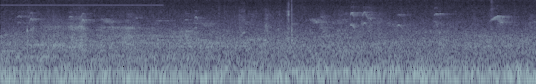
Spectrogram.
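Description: Faint, scattered bird calls from the surrounding trees, short chirps coming every second or so over a steady low background rumble.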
